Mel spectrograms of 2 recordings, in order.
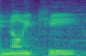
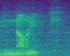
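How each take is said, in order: First: The word is said the American way. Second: The word is said the British way. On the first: "If you're American, it's probably Nike" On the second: "Us Brits tend to say Nike"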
